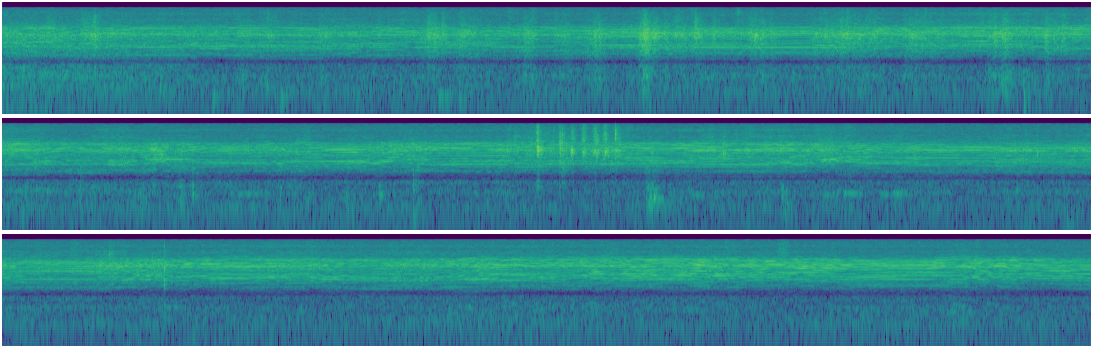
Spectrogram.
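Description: A steady electric buzz runs throughout, with faint hand-massage sounds over it and a quick run of sharp clicks about sixteen seconds in.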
